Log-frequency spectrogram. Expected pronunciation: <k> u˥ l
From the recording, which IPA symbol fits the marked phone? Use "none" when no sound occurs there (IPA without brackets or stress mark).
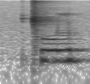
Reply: ǀ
